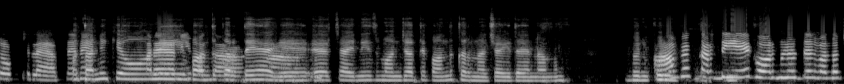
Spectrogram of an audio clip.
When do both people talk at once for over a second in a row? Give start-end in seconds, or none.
none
